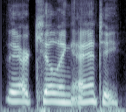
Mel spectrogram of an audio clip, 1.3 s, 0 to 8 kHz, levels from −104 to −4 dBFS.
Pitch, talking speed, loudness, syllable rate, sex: 185 Hz, 190 wpm, -19 LUFS, 6.1 syllables/s, male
